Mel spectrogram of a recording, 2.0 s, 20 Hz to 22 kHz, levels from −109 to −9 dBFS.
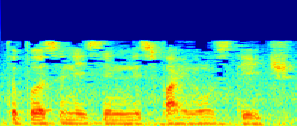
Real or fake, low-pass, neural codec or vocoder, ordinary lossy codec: real; 7.2 kHz; none; MP3, 24 kbps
